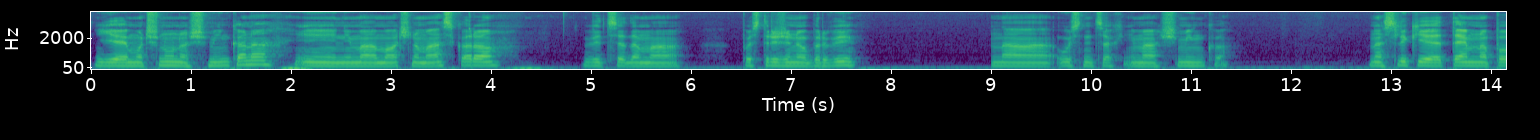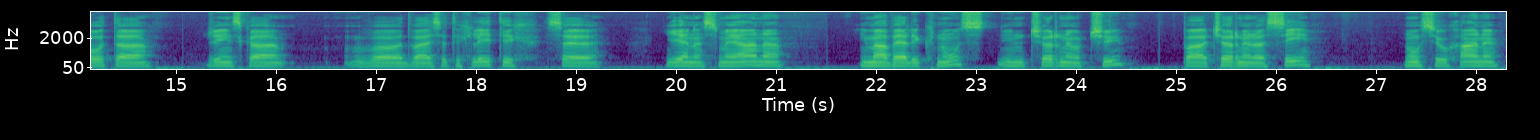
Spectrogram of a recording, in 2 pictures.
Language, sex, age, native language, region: Slovenian, male, 18-29, Slovenian, Gorenjska region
